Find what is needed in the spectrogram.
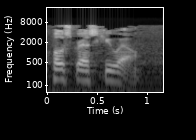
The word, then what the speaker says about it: PostgreSQL: The MySQL and PostgreSQL. PostgreSQL. That's how they pronounce it.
